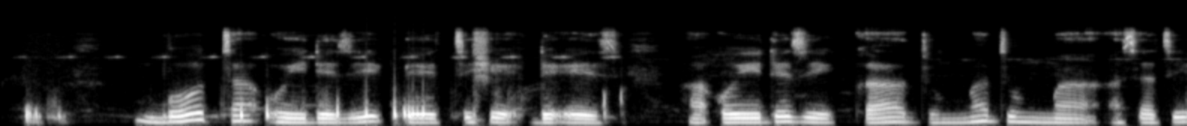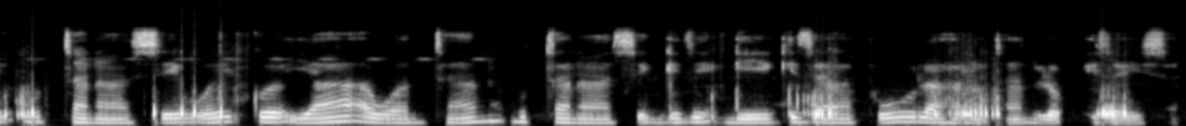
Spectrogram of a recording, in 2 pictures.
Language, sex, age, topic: Gamo, male, 25-35, government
